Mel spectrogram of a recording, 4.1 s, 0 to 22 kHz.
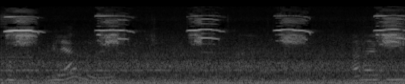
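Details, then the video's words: A juvenile mew gull at Flåm, Norway, on 20 September 2015 gives thin, high, squealing whistles, five in four seconds at a steady pace, over a faint low background rumble. "海鷗(Mew Gull)亞成鳥叫聲"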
